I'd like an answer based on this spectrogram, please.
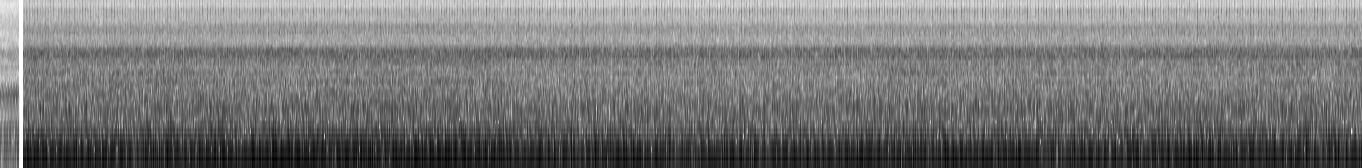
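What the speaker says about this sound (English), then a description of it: "Air compressor just kicked on." Air compressor running steadily in a garage, a loud constant motor drone with a low hum and a bright hiss on top, unbroken and close, with no one talking over it.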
